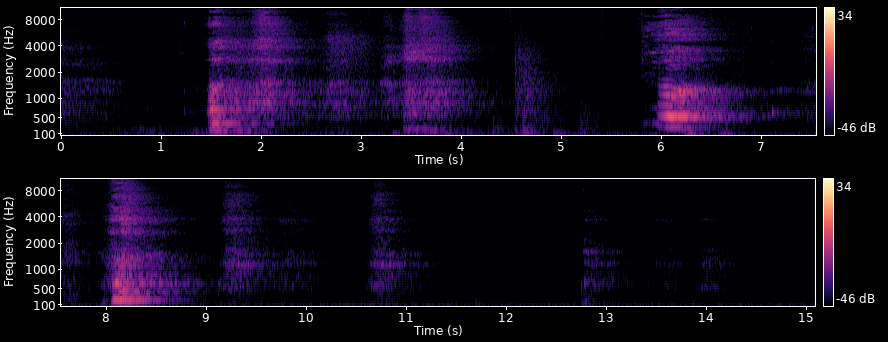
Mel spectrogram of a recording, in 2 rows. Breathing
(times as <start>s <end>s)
0.0s 0.7s, 7.4s 8.0s, 9.1s 11.4s, 12.8s 14.5s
